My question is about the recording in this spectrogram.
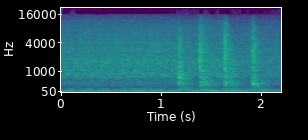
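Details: Ford Capri Calypso first start after 14 years stored, fuel only in carburetor float chamber: low, steady idle rumble holding even with no misses, a few light clicks over the top; normal idle.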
